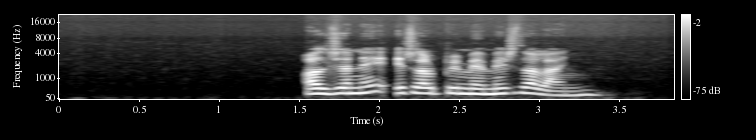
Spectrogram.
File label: catalan female speech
